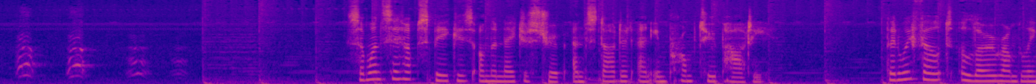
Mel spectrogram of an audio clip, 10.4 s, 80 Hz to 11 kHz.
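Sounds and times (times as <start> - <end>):
dogs barking excitedly: 0.1 - 2.0
speech: 3.5 - 7.8, 8.9 - 10.3.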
